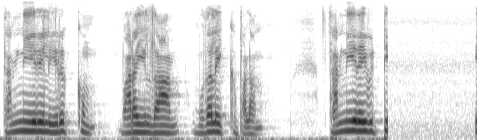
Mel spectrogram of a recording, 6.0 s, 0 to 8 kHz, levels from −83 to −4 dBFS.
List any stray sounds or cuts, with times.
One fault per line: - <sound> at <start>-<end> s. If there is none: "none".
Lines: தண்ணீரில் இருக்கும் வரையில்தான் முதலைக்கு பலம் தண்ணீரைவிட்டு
none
